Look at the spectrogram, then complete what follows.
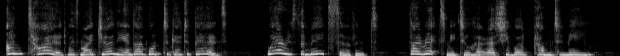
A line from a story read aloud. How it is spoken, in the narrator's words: I exclaimed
